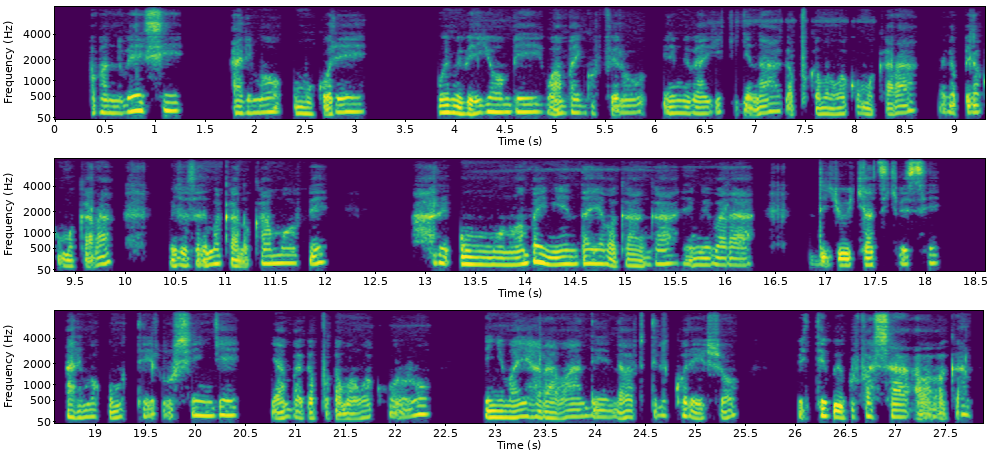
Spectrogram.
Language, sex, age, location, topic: Kinyarwanda, female, 18-24, Kigali, health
